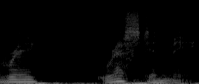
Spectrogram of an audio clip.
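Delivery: gentle, kind voice. Speaker retells being called by name one night, retelling a kind, gentle voice. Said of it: "in a very kind and gentle voice".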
